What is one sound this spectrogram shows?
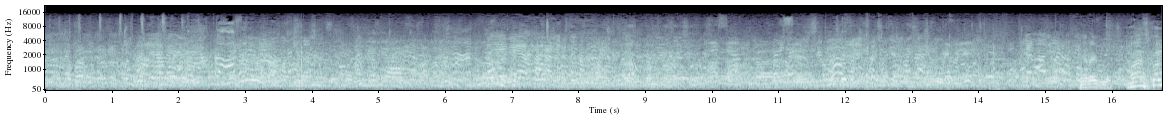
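A crowd of adults and children chatter all around outdoors.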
